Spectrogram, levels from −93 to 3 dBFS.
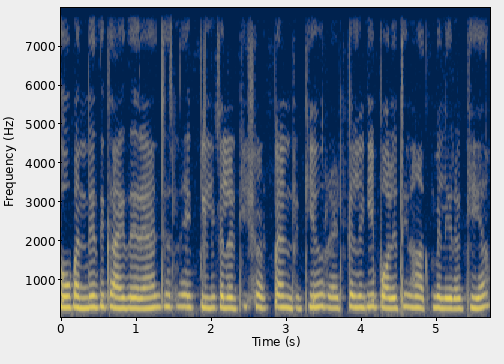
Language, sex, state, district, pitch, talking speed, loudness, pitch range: Hindi, female, Bihar, Gaya, 285 Hz, 260 wpm, -15 LUFS, 270-295 Hz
